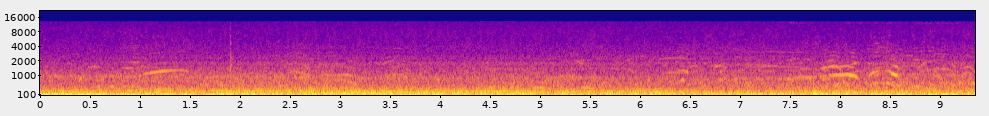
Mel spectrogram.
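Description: Young women shout faintly from across an open field.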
